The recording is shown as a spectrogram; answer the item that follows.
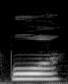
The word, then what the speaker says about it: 波: 波波 When you look at this letter, you may be familiar with it, but in Chinese pinyin, it pronounces bo.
